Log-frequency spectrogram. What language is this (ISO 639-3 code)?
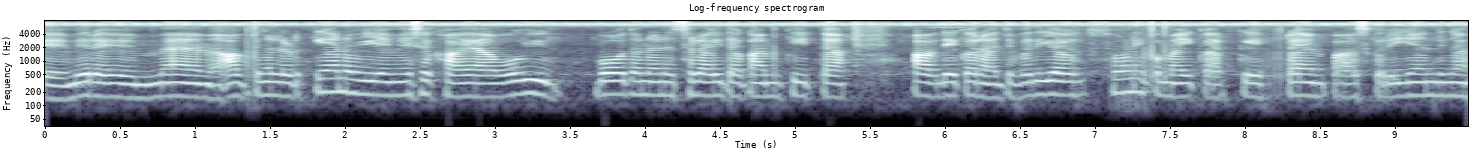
pan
